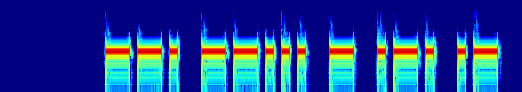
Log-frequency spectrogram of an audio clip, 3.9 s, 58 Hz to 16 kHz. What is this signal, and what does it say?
Morse code, heard as a keyed tone, about 20 wpm, 700 Hz. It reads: G7TRA
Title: DXCC-100 Call Signs - 5 Characters - 20wpm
